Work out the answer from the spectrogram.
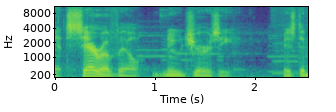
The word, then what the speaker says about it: Sayreville: what are the odds Cherryville syriaville say Sarahville I think that's how you say it Sarahville New Jersey is the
